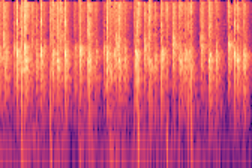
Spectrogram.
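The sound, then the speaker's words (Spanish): A burst of applause from a small group before a farewell toast, many quick overlapping claps forming a steady, lively patter that stays loud for the whole moment, with no voices standing out. “Y nosotros, antes de brindar, le podemos dar otro fuerte aplauso.”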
